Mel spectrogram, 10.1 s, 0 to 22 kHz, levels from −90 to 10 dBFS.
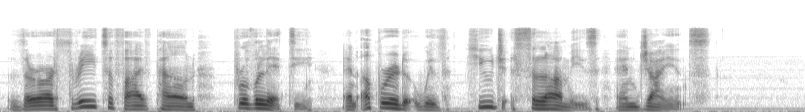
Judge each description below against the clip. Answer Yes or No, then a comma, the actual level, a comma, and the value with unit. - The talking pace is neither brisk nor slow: No, slow, 85 wpm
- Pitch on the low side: Yes, low, 115 Hz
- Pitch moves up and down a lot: Yes, wide, 6.8 semitones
